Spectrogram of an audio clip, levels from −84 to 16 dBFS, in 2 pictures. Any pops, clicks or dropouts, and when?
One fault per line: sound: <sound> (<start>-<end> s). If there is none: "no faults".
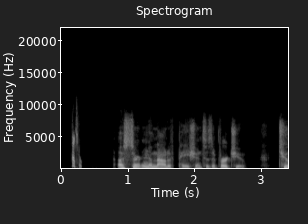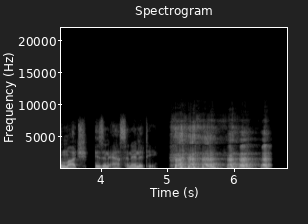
sound: chirp (0.2-0.3 s)
sound: laugh (5.0-6.6 s)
